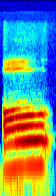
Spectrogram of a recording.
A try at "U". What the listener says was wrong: Solamente en una, no me recuerdo cuál, cómo fue que dijiste. En la U dijiste O y es U.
